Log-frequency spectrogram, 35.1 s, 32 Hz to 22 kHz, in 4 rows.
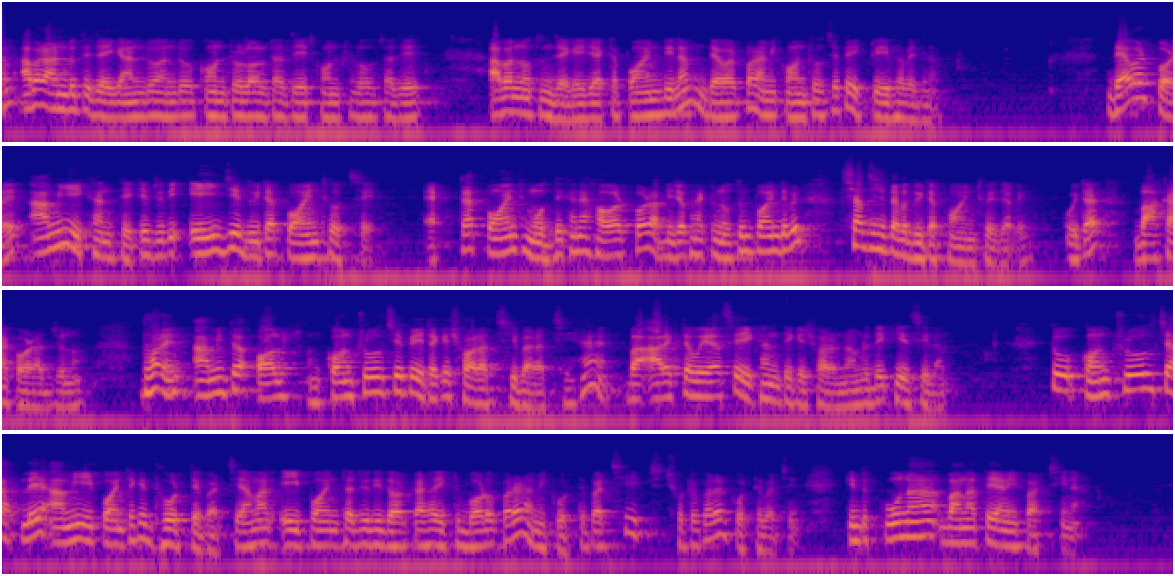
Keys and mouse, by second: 0.3 ctrl+z, 1.6 ctrl+alt+z, 6.0 ctrl+click, 20.9 ctrl+click, 26.2 ctrl+click, 29.6 ctrl+click.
